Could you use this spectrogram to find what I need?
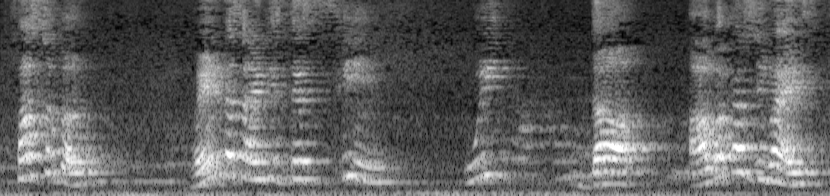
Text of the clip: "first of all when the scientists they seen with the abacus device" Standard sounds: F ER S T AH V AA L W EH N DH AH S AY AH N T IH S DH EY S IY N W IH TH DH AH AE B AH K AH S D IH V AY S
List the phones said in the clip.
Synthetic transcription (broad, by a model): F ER S T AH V AA L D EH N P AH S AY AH T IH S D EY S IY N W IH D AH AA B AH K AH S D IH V AY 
